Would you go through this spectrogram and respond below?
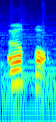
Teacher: Rasa di bahagian kerongkong kita. Rasa pangkal lidah bersama langit belakang. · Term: huruf qaf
